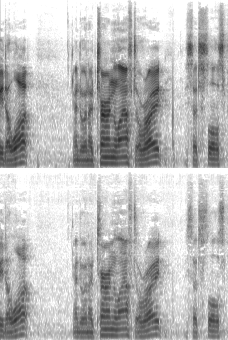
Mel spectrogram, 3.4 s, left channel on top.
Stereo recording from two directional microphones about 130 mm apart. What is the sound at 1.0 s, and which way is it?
Speech, 5° left (ahead or behind).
